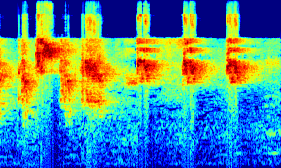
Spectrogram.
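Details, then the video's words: Long-tailed shrike uttering strange calls: harsh grating squawks delivered in separate bursts, roughly every half second. "Suara Aneh Burung Cendet"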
